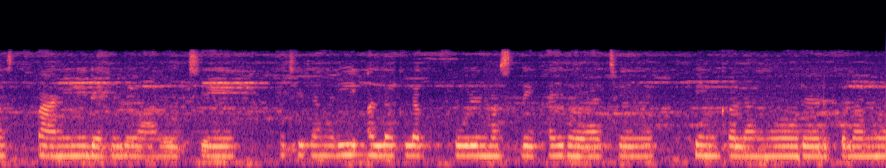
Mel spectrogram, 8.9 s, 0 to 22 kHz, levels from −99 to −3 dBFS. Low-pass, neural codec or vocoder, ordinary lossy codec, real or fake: 7.2 kHz; none; none; real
